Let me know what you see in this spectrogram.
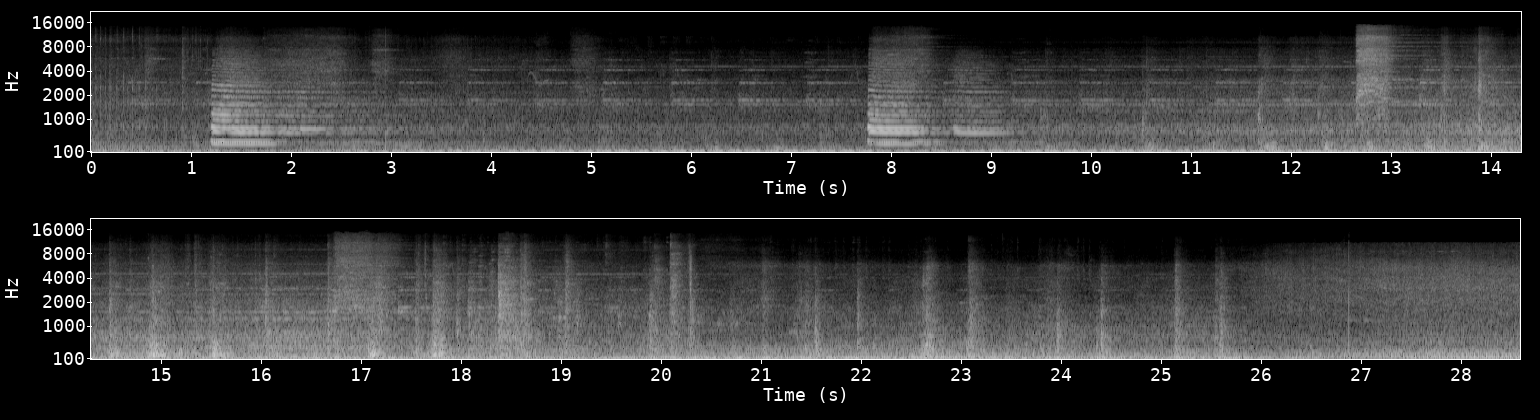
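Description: Freight train's diesel locomotive approaching and sounding two long horn blasts about six seconds apart, then its engine rumbling as it passes close by. Freight cars follow, rolling past with rapid wheel clicks and a few brief high squeals.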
